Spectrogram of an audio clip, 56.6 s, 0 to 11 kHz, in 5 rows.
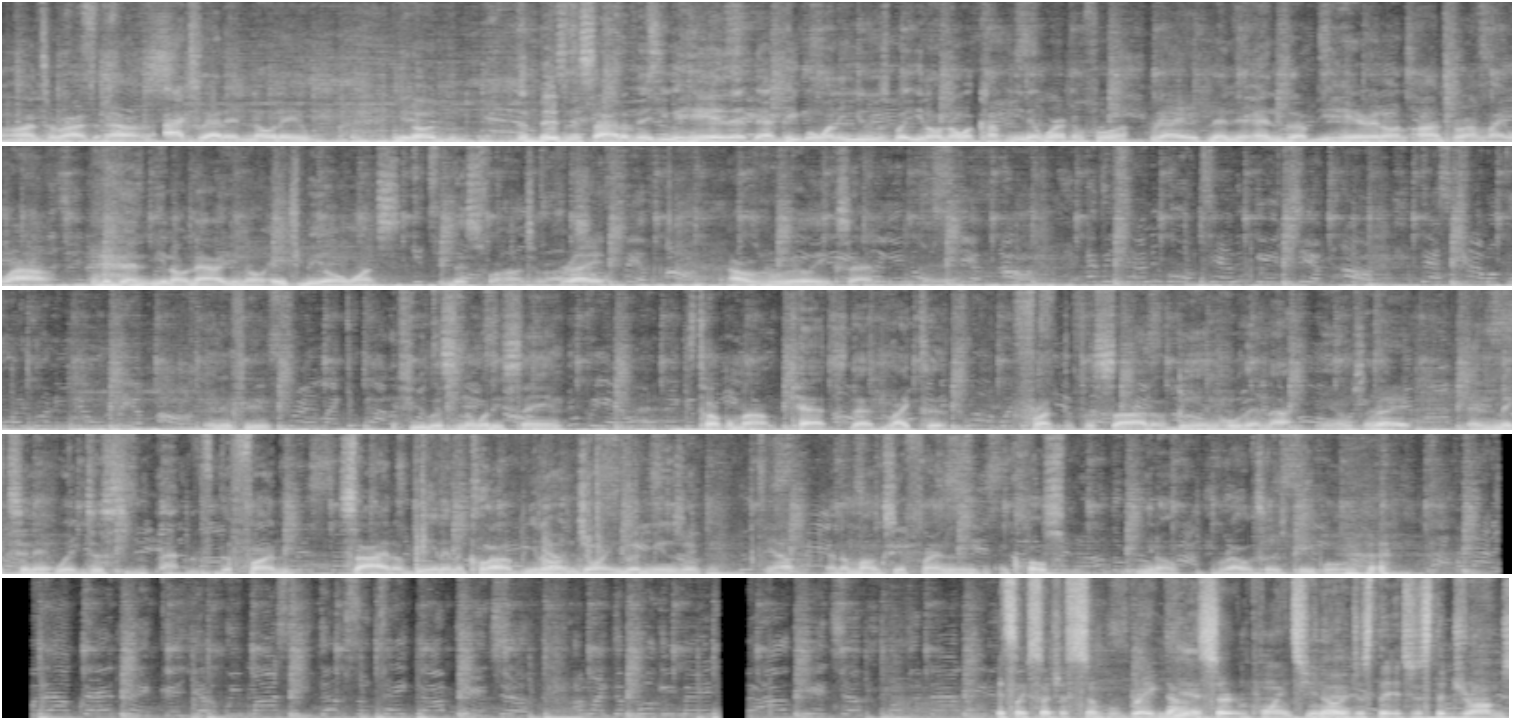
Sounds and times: Speech: 0.0 - 16.0, 16.8 - 18.6, 24.2 - 24.9, 25.6 - 27.0, 27.8 - 44.3, 52.8 - 56.6
Musical instrument: 10.9 - 30.5.

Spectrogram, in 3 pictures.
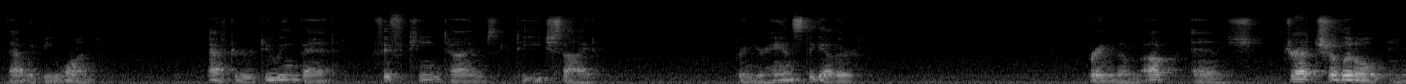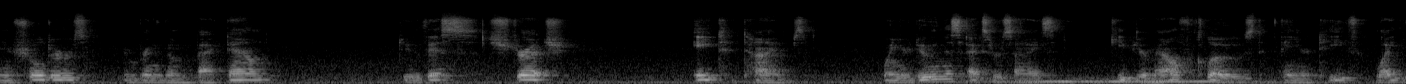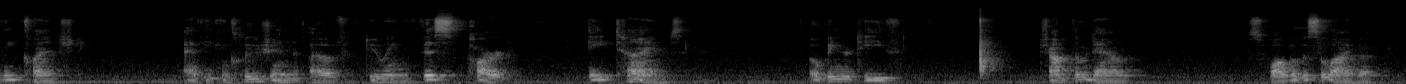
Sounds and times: Speech: 0.0 - 1.1, 2.1 - 6.1, 7.4 - 8.7, 10.9 - 16.9, 18.0 - 19.8, 21.0 - 22.3, 22.9 - 29.0, 29.9 - 33.4, 34.0 - 35.1, 36.2 - 37.2, 38.5 - 39.6, 40.6 - 42.0.

